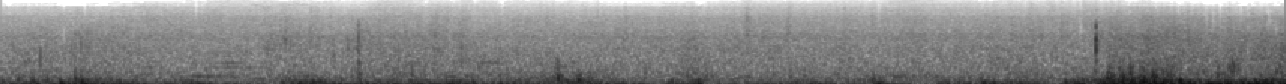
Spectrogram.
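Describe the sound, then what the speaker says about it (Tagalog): Gusty wind on a farm buffets the microphone with low rumbling bursts that swell and fade, growing stronger near the end. "medyo mahangin na dito sa farm"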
